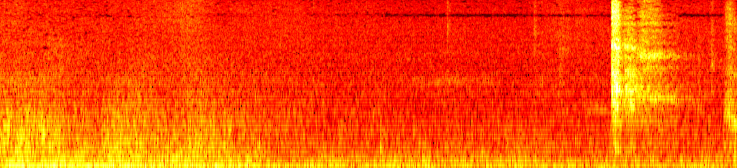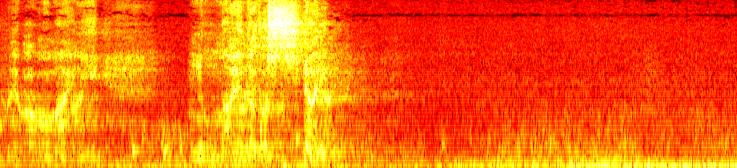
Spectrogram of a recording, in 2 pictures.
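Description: A deep underwater rumble drones.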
